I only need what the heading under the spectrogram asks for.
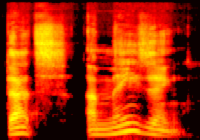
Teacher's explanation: Stretching that and amazing to show excitement. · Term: held pitch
